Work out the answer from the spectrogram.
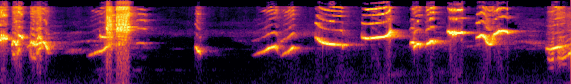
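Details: Oriental magpie-robins in full ngeplong singing, meant to rouse silent birds into song: harsh rasping bursts followed by a rapid run of varied, clear whistled notes sweeping up and down, delivered in quick succession.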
